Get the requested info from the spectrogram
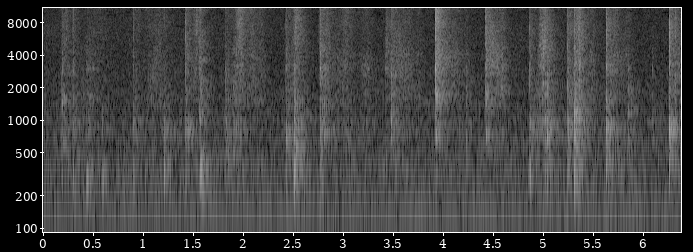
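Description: A spoon scraping whipped topping out of a plastic tub and knocking against the tub and a stainless steel mixing bowl: a run of irregular light clicks and knocks, a few a second.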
